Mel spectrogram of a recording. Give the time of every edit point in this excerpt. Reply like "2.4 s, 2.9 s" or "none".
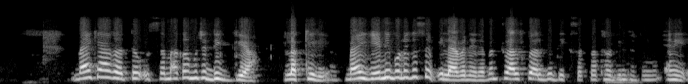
none

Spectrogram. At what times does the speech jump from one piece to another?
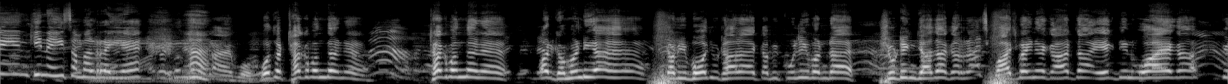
6.5 s, 9.7 s

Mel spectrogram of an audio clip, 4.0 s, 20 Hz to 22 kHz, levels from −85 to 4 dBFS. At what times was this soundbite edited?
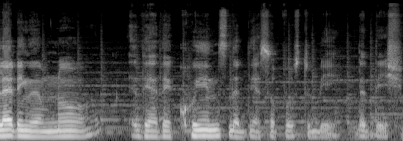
none

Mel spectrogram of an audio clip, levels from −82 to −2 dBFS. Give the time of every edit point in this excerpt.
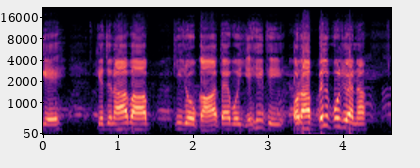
none

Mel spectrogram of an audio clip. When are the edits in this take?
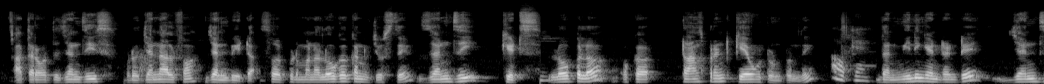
1.2 s, 2.6 s, 4.2 s, 5.4 s, 6.7 s, 8.7 s

